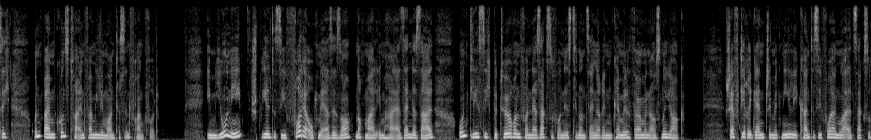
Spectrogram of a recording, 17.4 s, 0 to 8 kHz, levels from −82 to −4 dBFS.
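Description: Nothing in the speech here counts as a technical fault, so there's nothing to flag at any point along the way.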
